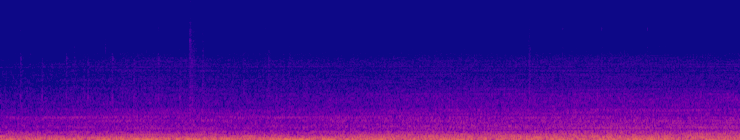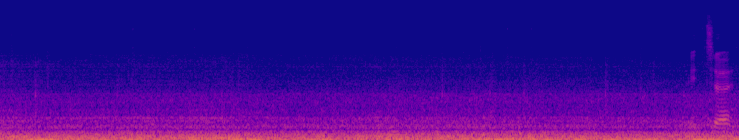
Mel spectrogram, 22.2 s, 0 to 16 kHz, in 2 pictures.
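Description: A 2009 Mercedes-Benz Vito 115CDI diesel van is driving, heard from inside the cabin as a steady low engine and road rumble, with a person talking over it throughout.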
